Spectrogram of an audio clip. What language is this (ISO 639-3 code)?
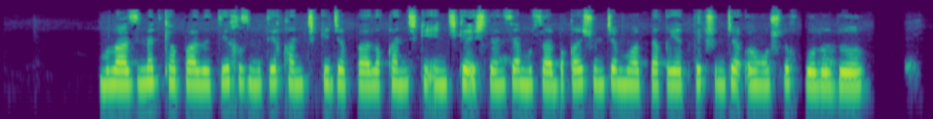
uig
